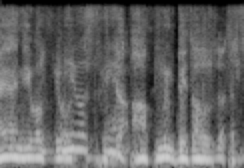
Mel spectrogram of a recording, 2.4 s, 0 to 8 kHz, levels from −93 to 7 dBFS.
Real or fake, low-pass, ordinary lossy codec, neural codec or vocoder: fake; 7.2 kHz; none; codec, 24 kHz, 3 kbps, HILCodec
